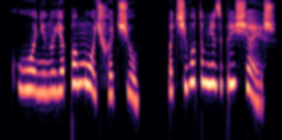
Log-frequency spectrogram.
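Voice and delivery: высоко, жалобно, медленно; упрашивать друга, почти плача; умоляюще. Acted. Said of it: "Лара взмолилась". (умоляющий детский голос)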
